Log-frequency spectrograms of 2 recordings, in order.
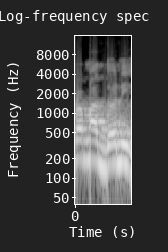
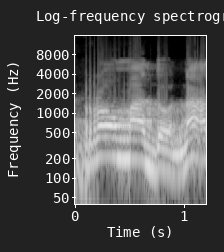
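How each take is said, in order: First: The word ends with an 'i' vowel. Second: The word ends with an 'a' vowel. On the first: The name has lost its status as a noun that cannot take tanwin. "pengucapannya ... Ramadhani" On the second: The name is treated as a noun that cannot take tanwin. "ketika jar dipatahkan"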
